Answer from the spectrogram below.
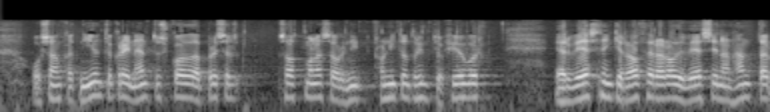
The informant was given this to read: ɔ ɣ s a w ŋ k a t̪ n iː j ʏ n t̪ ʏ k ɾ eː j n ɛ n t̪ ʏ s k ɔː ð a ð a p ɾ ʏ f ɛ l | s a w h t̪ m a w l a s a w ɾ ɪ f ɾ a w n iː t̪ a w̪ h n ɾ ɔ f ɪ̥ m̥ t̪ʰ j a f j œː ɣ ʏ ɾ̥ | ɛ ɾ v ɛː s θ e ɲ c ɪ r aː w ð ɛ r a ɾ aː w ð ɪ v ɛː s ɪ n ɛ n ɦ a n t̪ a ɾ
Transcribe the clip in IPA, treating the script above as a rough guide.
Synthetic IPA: ɔ ɣ s a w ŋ k a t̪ n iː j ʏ n t̪ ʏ k ɾ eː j n ɛ n t̪ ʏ s k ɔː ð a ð a p ɾ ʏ s ɛ l | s a w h t̪ m a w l a s a w ɾ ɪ f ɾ a w n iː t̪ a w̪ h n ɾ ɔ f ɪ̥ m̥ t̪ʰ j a f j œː ɣ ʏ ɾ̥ | ɛ ɾ v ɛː s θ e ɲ c ɪ r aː w θ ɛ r a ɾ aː w ð ɪ v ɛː s ɪ n a n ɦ a n t̪ a ɾ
